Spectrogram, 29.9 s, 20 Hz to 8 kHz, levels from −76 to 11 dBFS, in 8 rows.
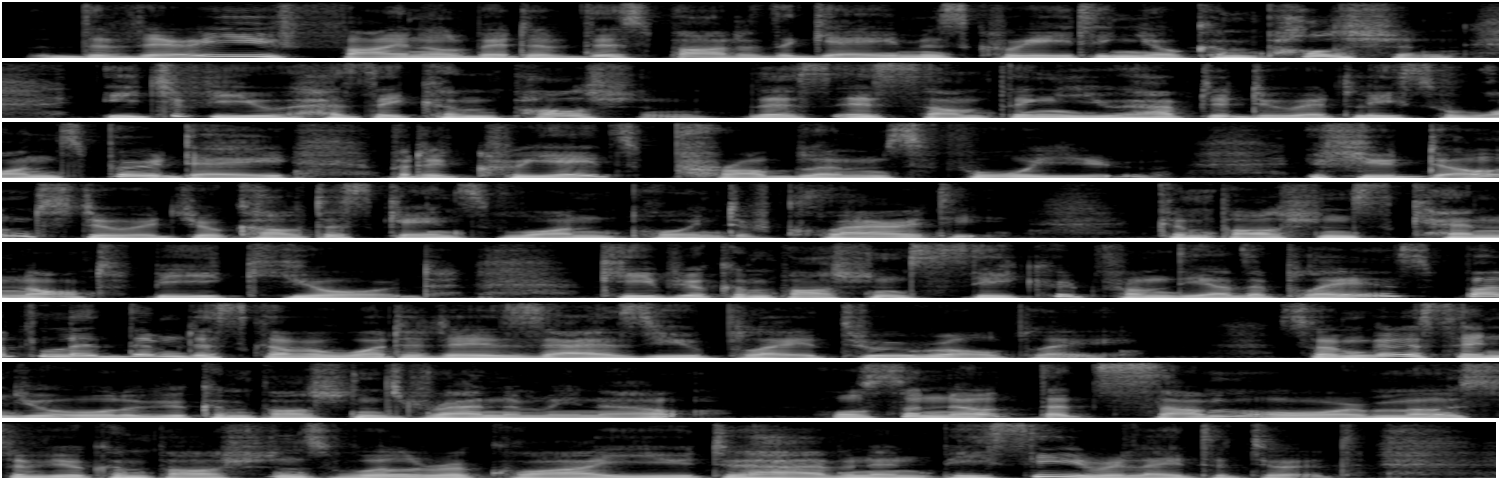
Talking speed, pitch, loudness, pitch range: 210 wpm, 150 Hz, -17 LUFS, 135-175 Hz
